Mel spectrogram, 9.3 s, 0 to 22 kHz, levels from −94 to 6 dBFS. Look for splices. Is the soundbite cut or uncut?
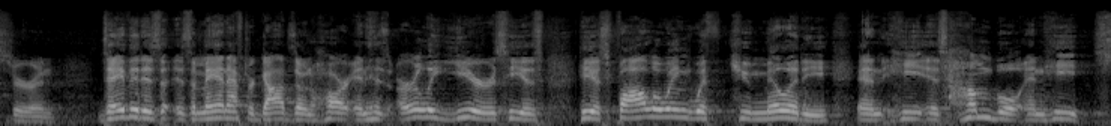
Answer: uncut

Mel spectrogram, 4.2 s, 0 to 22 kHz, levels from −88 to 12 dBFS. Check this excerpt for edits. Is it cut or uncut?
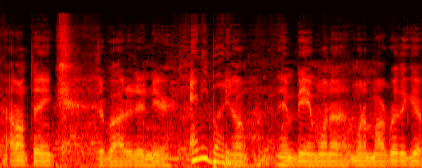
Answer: cut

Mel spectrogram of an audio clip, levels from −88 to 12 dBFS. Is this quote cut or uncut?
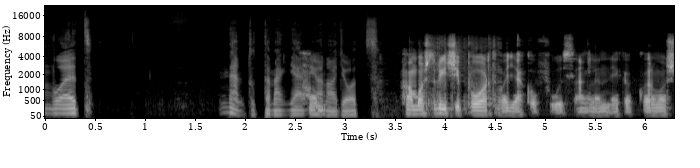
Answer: uncut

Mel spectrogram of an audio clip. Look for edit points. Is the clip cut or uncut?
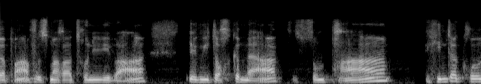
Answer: uncut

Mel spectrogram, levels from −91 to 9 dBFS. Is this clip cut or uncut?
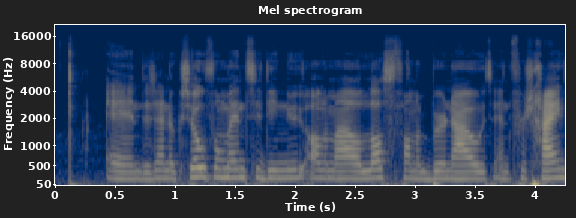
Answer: cut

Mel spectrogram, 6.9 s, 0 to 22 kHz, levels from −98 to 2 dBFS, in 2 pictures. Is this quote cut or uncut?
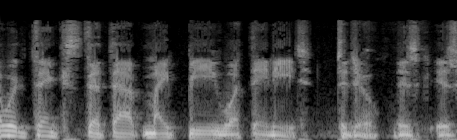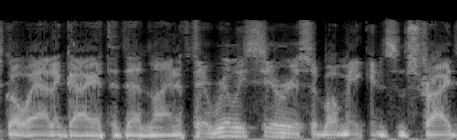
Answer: cut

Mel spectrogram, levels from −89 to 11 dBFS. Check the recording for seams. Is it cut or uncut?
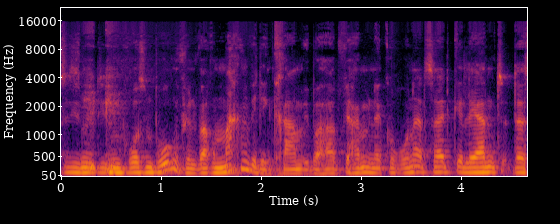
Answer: uncut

